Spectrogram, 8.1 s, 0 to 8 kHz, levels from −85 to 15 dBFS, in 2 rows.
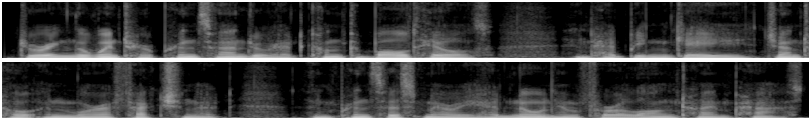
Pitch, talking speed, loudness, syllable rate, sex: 110 Hz, 215 wpm, -16 LUFS, 5.6 syllables/s, male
